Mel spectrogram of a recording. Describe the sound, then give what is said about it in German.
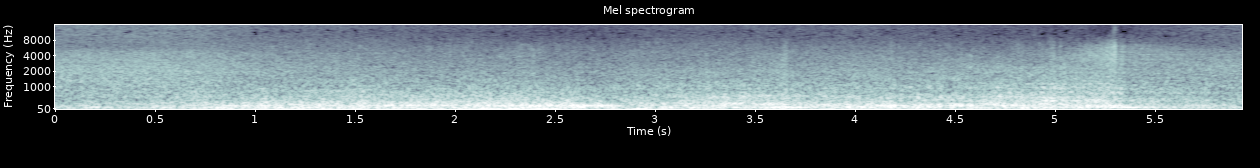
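Tropical rainstorm in the Amazon rainforest: a steady, loud roar of heavy rain and wind with deep rumbling thunder rolling underneath, sustained without a break. “Dazu tobt der Sturm und der Regen gießt herab, den man eigentlich nicht mehr Regen nach unseren zahmen Begriffen nennen kann. Der Himmel bricht zusammen.”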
